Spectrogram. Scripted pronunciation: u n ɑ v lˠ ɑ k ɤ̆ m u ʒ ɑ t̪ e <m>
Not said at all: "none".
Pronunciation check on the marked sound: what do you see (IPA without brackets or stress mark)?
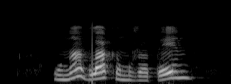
n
